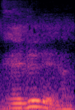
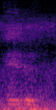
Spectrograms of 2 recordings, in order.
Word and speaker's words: 에르: 에리라 불렀는데 이게 여러분 엘이 아니라 정확한 발음은 에르예요. 에르.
